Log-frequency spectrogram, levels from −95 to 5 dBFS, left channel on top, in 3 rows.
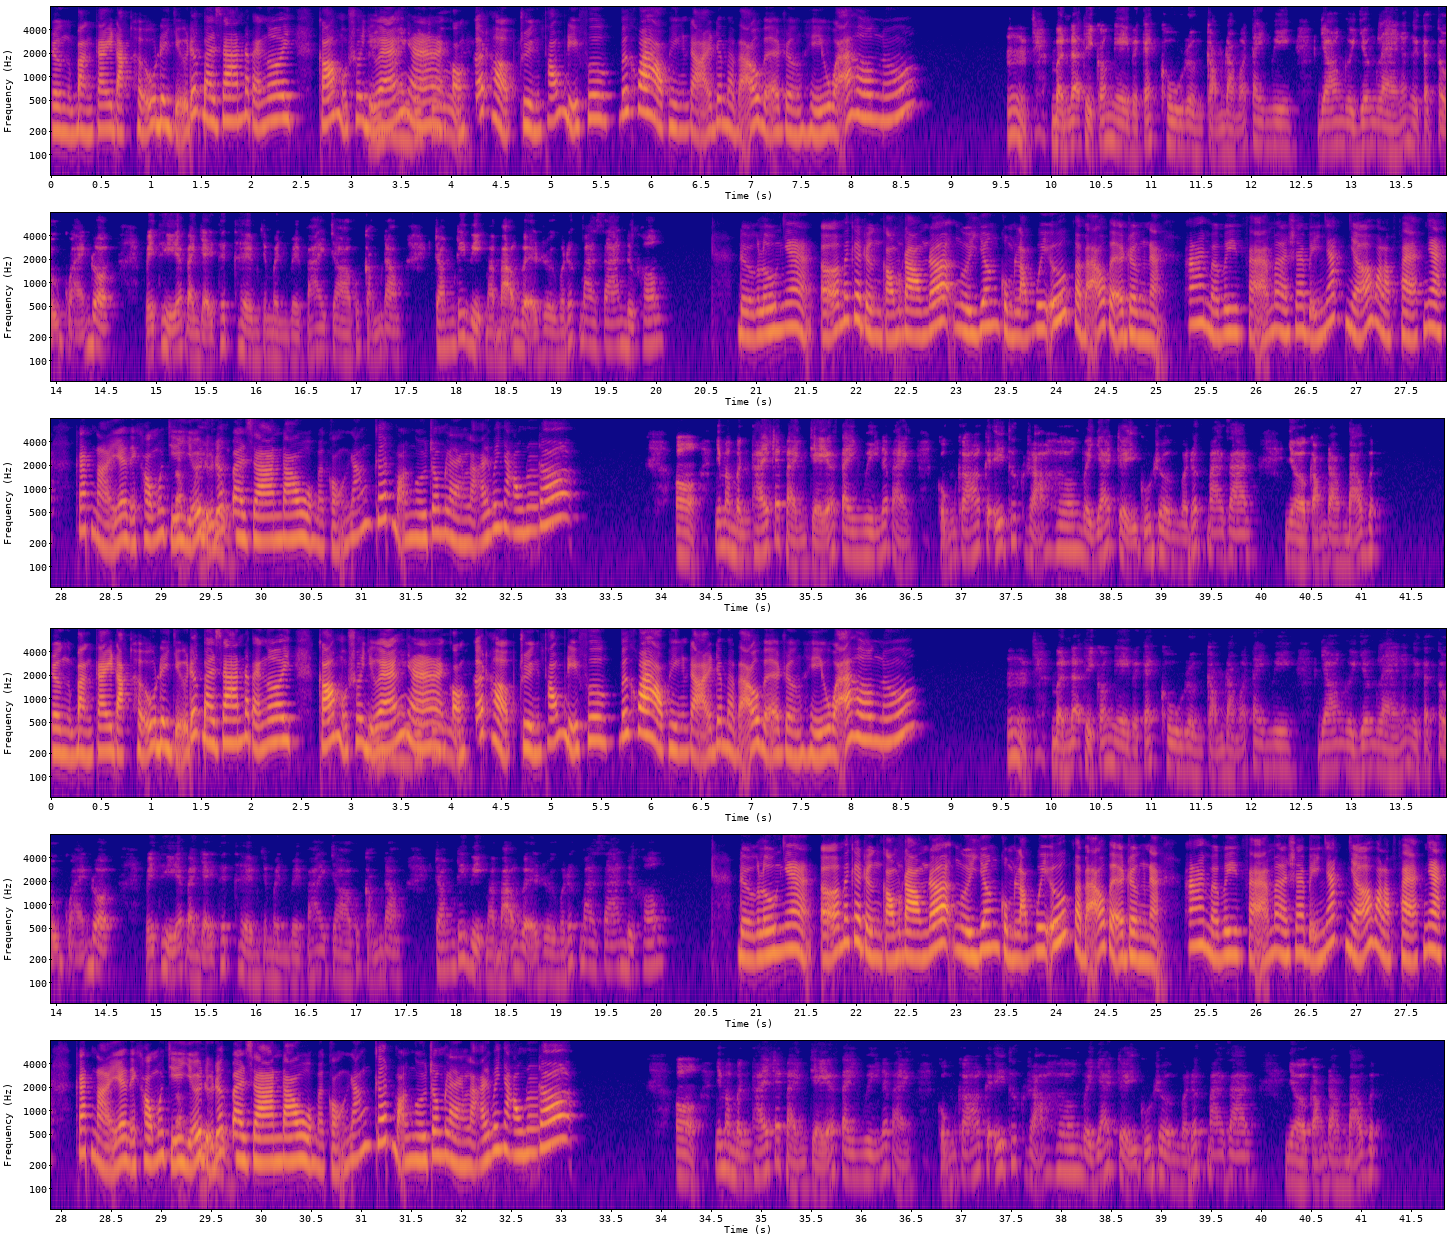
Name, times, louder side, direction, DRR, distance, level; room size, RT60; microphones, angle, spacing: voice 1, 0.0-8.6 20.8-27.9 28.2-33.1, right 4 dB, 25° right, 0.4 m, -26 dB
voice 2, 3.2-4.2 9.6-20.1 29.1-29.7 33.9-41.1, left 3 dB, 55° left, 1.0 m, -38 dB
9.7 x 5.4 x 3.6 m
head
